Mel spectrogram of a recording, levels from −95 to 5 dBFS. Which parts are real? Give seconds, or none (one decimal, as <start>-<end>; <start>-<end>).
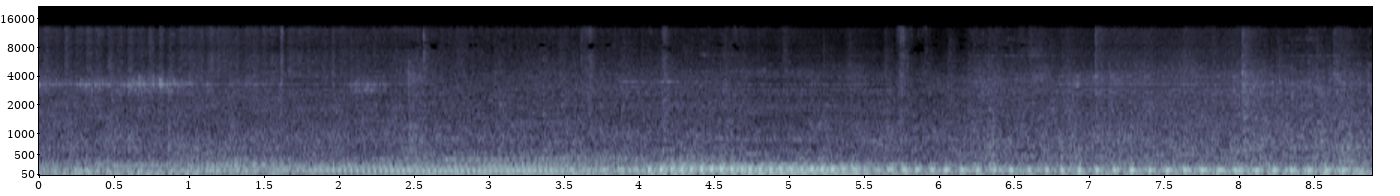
2.5-4.7; 5.7-6.8; 8.0-8.9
